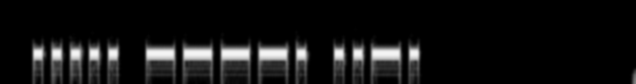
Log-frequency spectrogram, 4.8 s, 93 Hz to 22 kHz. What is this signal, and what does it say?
Morse code, heard as a keyed tone, about 17 wpm, 700 Hz. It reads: 59F
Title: Practice QSO - Exchange 2 - Info - 17wpm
